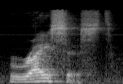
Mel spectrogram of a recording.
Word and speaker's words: racist: a racist r-a-c-i-s-t and in australia the pronunciation for racist is not like mine i'm from canada but an australian might pronounce the word racist closer to rice's oh he's a racist and my accent is terrible but anyway i'm sure my australian friends are going to kill me for that anyhow so an australian person might pronounce the word racist as something close to rice's now why would that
